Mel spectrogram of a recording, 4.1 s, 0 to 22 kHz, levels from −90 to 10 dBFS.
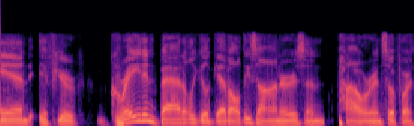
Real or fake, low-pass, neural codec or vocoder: fake; 7.2 kHz; vocoder, 44.1 kHz, 128 mel bands every 512 samples, BigVGAN v2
